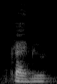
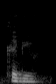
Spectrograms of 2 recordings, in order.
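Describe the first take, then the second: First: The first syllable has a long 'ai' vowel. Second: The first syllable has a short 'i' vowel. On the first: The speaker calls it wrong. "ट्राइब्यूट का इस्तेमाल गलत है" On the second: The speaker calls it right. "ट्रिब्यूट कहते हैं"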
